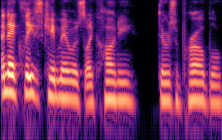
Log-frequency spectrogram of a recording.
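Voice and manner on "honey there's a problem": mock-dramatic, lower and quieter. Acting out a story for listeners, playing it up: mock-dramatic retelling. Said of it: "like really dramatic".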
